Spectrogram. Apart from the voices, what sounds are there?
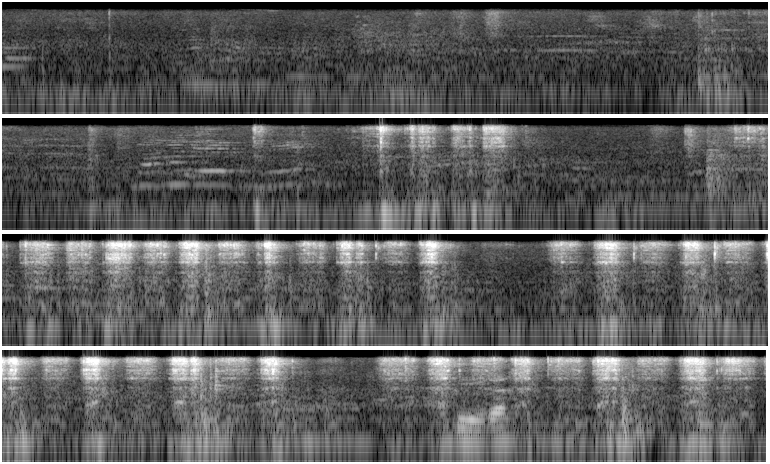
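hand sawing with a saw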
